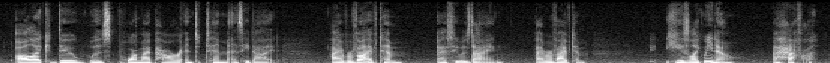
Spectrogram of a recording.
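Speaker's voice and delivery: ordinary delivery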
